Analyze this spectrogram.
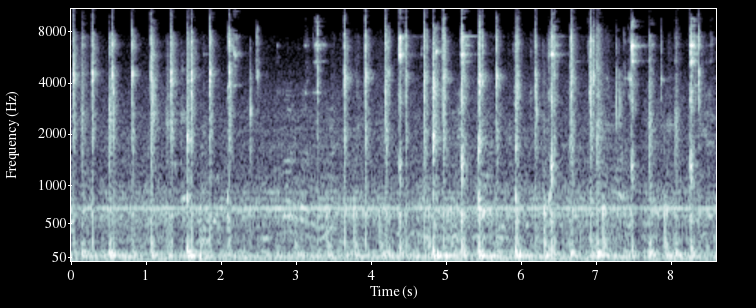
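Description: Small steel hammer rapidly tapping pins on a metal lock plate against a steel block, sharp metal-on-metal strikes about three to four a second.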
